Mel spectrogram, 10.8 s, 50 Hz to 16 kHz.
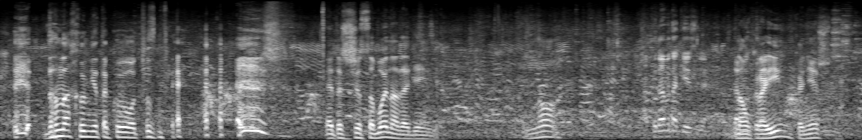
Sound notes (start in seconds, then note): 1.9 laughs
